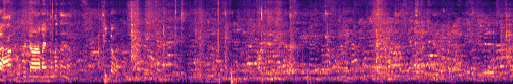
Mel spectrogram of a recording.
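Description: Cups and crockery clink.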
